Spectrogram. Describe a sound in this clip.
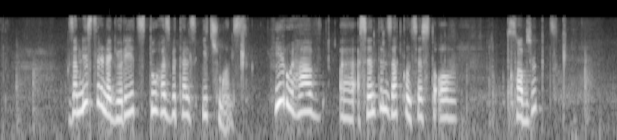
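A woman speaks clearly and calmly, like a teacher explaining, close to a microphone.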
